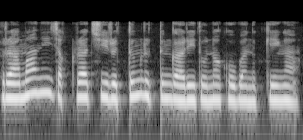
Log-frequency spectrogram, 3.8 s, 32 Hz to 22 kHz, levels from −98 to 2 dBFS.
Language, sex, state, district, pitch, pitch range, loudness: Garo, female, Meghalaya, North Garo Hills, 220 Hz, 205-235 Hz, -15 LUFS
